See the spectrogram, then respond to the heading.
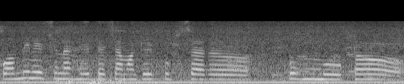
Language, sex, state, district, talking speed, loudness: Marathi, female, Maharashtra, Washim, 120 wpm, -15 LUFS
